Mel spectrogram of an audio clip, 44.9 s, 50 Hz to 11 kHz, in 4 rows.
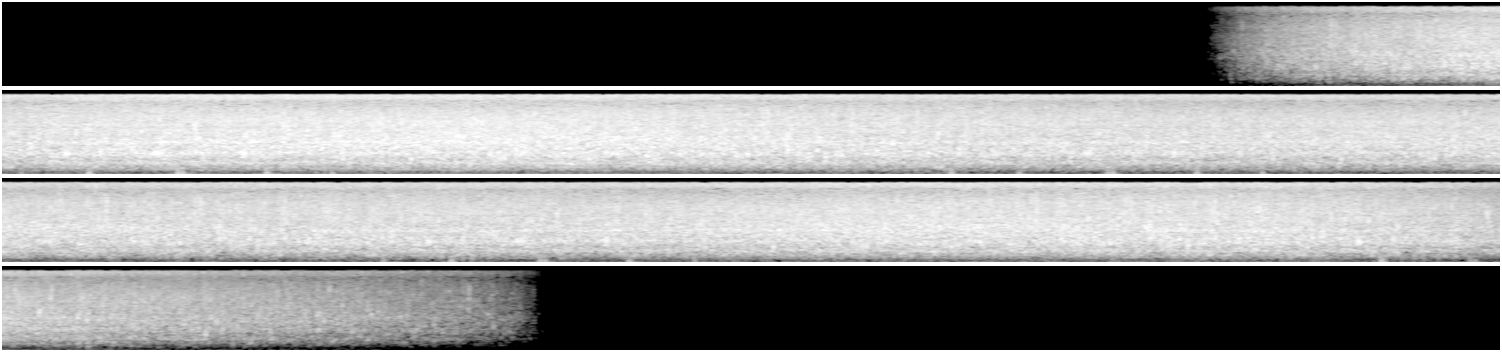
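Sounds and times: water gurgling: 9.3s - 37.7s
water running and splashing: 9.7s - 37.5s.

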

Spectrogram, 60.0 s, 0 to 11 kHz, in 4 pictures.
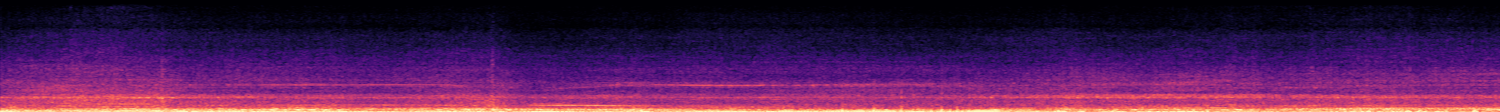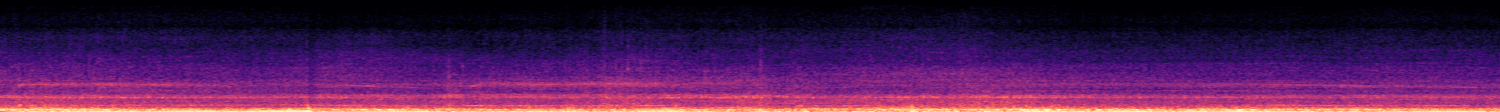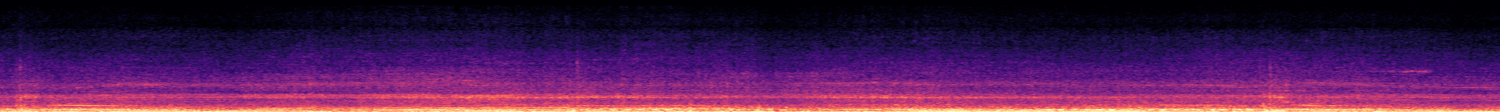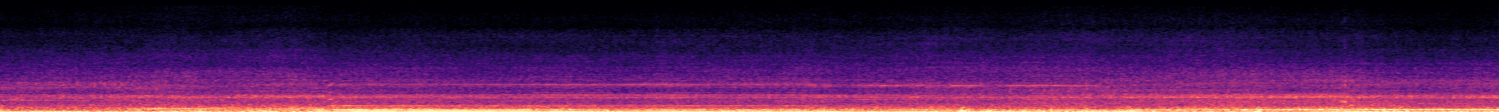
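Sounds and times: motorcycle engine running: 0.0s - 59.9s
wind noise rushing: 0.0s - 59.9s.

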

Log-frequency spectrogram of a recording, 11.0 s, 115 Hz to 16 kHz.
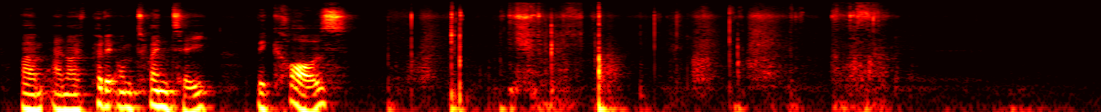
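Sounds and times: handling noise rustling and scraping: 3.8s - 9.2s.

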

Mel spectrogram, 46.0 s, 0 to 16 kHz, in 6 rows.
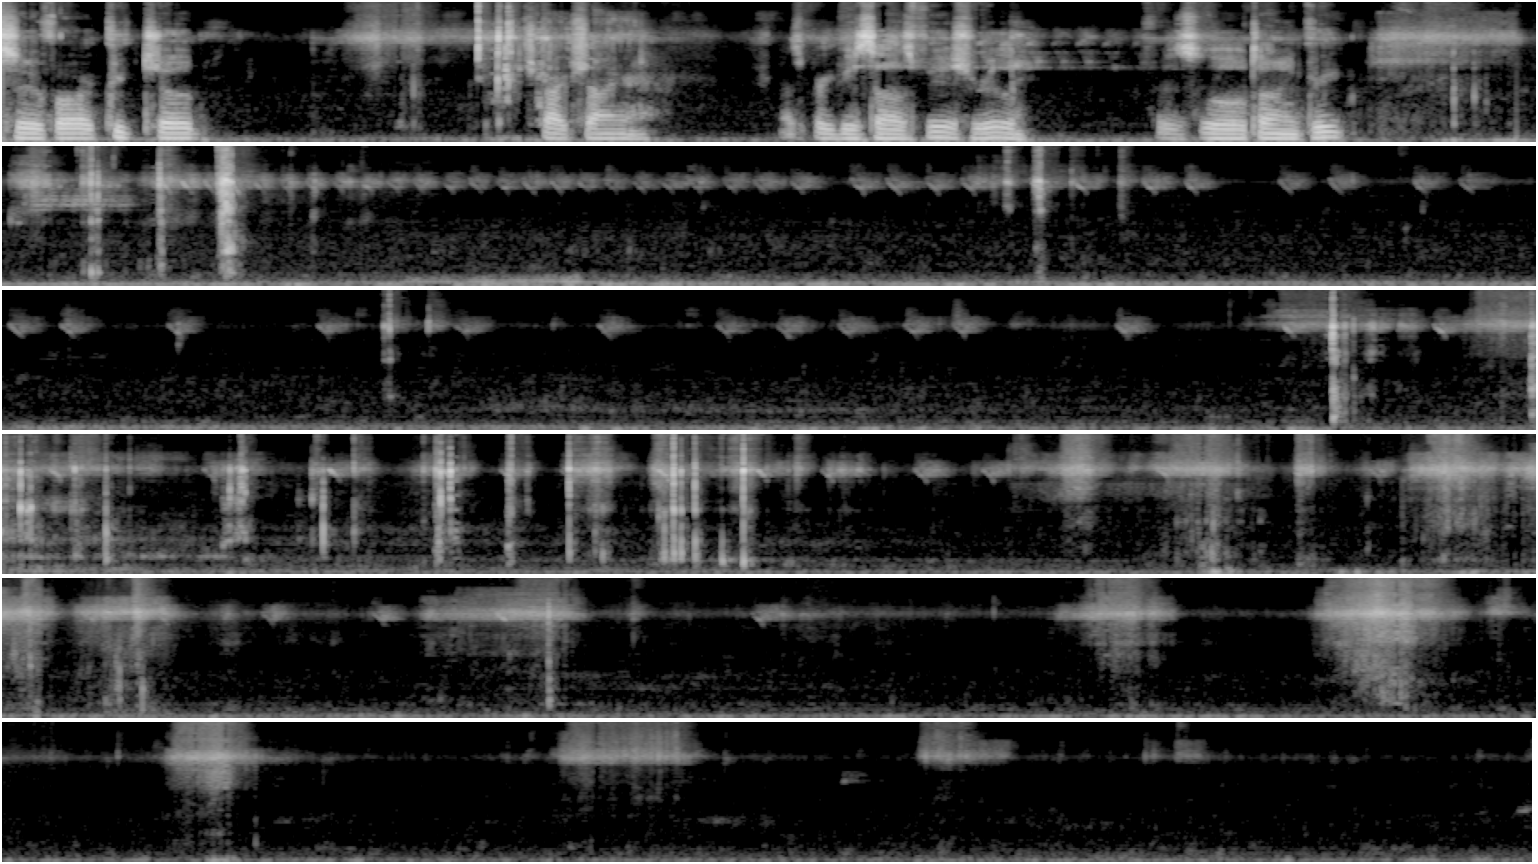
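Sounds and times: high-pitched chirping: 7.0s - 21.1s
plastic container clicking and rattling: 22.8s - 27.1s.

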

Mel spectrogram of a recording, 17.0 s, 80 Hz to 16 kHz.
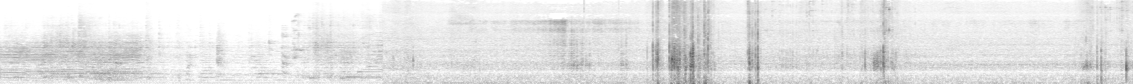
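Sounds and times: paper crinkling: 8.2s - 13.8s
sharp paper rustles: 8.4s - 13.5s.

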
